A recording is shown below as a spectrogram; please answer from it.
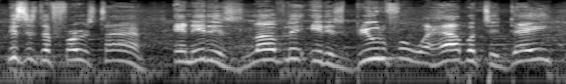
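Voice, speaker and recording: A middle-aged man from Mississippi with a Southern accent, speaking as a guest in a casual interview with emphatic, drawn-out stresses. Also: very high voice, animated, fairly bright tone. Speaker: guest, retired government agent.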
